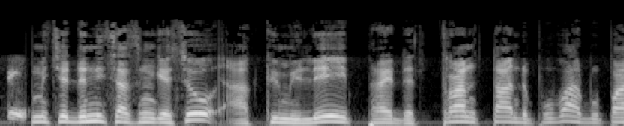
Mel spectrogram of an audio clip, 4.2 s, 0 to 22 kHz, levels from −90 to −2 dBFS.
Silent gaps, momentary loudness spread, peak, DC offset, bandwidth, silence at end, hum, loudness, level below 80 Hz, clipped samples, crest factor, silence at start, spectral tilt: none; 8 LU; -4 dBFS; under 0.1%; 11 kHz; 0 s; none; -21 LUFS; -42 dBFS; under 0.1%; 18 dB; 0.05 s; -6.5 dB/octave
